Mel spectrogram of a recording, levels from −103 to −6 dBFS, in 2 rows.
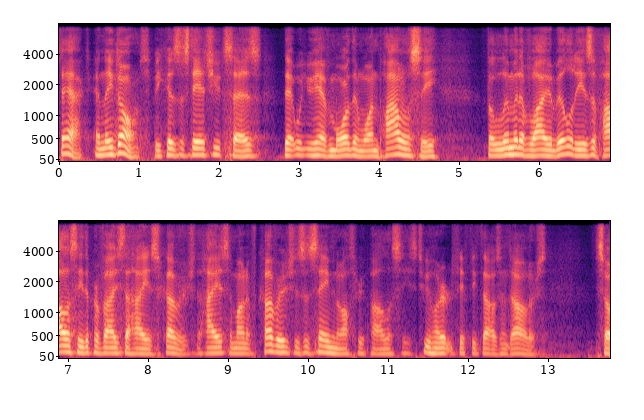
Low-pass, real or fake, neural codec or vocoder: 7.2 kHz; fake; codec, 16 kHz in and 24 kHz out, 0.9 kbps, LongCat-Audio-Codec, four codebook decoder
